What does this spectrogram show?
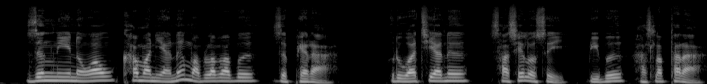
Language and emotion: Bodo, neutral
